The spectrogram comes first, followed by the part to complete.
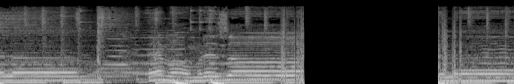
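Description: The audio drops out from 2.81 s to 4.61 s. This is an intermittent contact fault. A loose cable or plug opens briefly and breaks the signal path. Crackle marks the edges. The line stays open for about 1.35 s, leaving faint hiss.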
